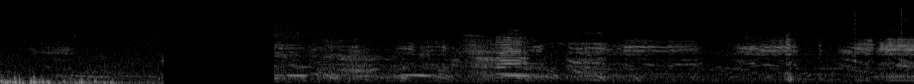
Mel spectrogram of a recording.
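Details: Rutting deer bellowing together in Kopački rit Nature Park, Croatia, a no-hunting strict reserve. Overlapping rough, harmonic roars rise and fall in quick succession from several animals, after a short burst of low rumbling noise at the start.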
